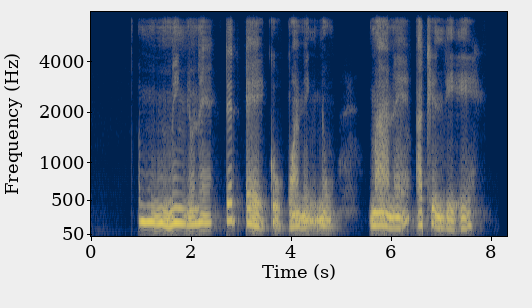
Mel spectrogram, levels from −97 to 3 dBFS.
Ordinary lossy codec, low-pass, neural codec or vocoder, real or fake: Opus, 64 kbps; 7.2 kHz; codec, 16 kHz, 0.8 kbps, ZipCodec; fake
